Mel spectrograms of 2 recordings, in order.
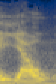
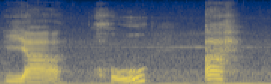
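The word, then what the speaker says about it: Yahuah: Lembre-se sempre, porque esse Rei tem som de H, não é Yau, é Yahu. E o Yud, He, Vav, He, que aí você vai ter o que? Yahu, Ah. Esta é a pronúncia do tetragrama.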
